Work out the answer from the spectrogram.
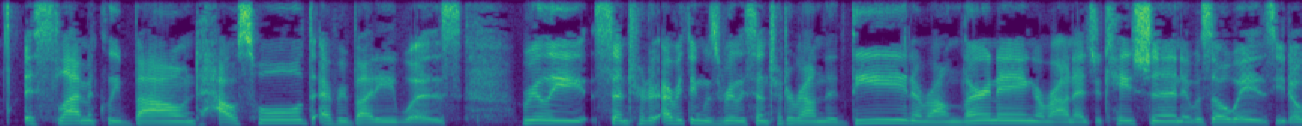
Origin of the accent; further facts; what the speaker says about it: St. Louis, Missouri, United States; now in Rochester, United States; I'm from St. Louis. I'm from, which is like really down in Missouri. It's kind of like in the southern central part of the states. I grew up there.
